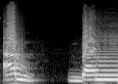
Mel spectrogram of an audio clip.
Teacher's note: یہاں پر غنہ بھی کریں گے تنوین کے اوپر، اب بن۔ حمزہ با زبر اب، با 2 زیر بن، اب بن، اب بن۔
